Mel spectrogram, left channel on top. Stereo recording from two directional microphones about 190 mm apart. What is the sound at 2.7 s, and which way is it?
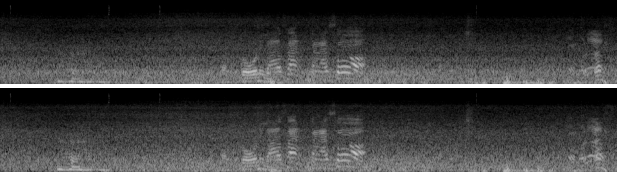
Speech, 15° left (ahead or behind).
